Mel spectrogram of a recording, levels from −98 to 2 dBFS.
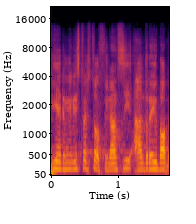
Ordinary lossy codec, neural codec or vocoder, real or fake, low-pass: AAC, 64 kbps; codec, 44.1 kHz, 2.6 kbps, DAC; fake; 14.4 kHz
